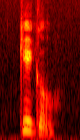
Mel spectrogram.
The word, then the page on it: giggle: American English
